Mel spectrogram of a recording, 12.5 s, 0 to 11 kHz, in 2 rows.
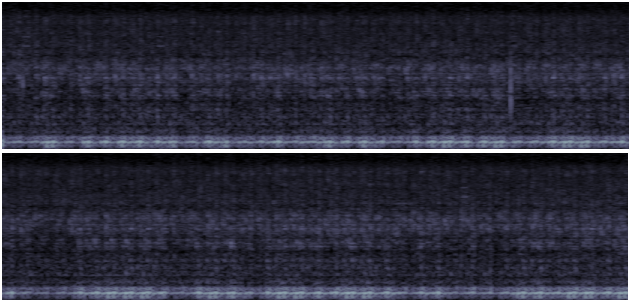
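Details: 2006 Chevrolet Silverado 4.3 V6 with P0305 and P0200 codes, check engine light blinking. Lumpy idle pulsing about three beats a second with uneven sags in loudness as one cylinder misses. Failed injector, harness open or ECM signal suspected, unconfirmed.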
